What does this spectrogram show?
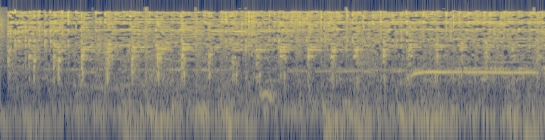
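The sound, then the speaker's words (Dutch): A climate alarm is sounded in the afternoon by protesters and churches across the country: rapid, repeated clanging strikes over a constant rumbling noise, joined near the end by a steady sustained tone like a horn or siren. No one speaks. “Vanwege actievoerders en kerken die in het hele land gistermiddag een klimaatalarm lieten afgaan.”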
